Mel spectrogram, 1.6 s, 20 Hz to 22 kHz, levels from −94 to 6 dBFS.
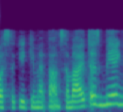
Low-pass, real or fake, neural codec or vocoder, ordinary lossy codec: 7.2 kHz; fake; codec, 16 kHz, 0.5 kbps, X-Codec, WavLM features, trained on Multilingual LibriSpeech; AAC, 48 kbps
